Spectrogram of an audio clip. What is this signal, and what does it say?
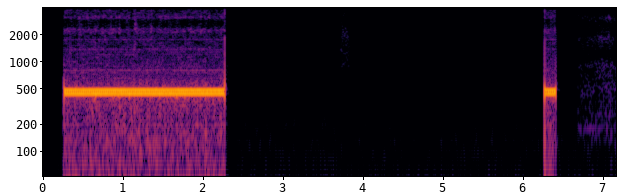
Ringback tone (North America), 440 + 480 Hz.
